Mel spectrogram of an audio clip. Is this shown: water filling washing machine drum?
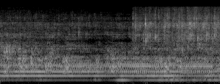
yes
